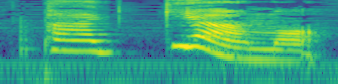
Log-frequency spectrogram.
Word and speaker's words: paghiamo: So here, as in the example above, we add an H. Paghiamo, perfect. Now it sounds like the verb pagare because it's got that hard G.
